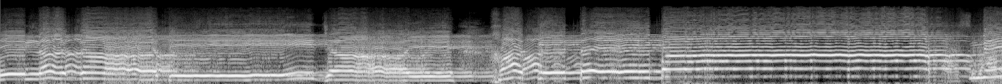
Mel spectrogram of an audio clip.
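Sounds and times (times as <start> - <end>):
man singing long note: 0.0 - 10.0.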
